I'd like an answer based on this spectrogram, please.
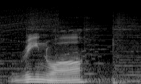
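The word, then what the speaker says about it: Rinoa: chat in that case Renoir yep pronounced like quinoa uh all of the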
